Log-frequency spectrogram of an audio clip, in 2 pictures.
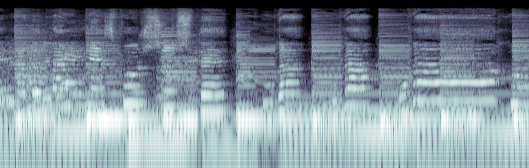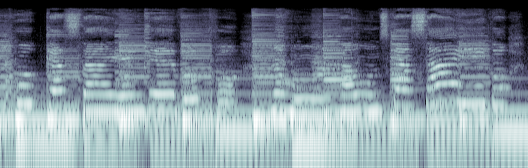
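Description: Acoustic guitar strummed, a steady run of chords that change about once a second.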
